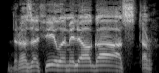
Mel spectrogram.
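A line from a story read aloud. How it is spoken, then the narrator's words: Creaky old voice. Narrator (Russian): проскрипел батя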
